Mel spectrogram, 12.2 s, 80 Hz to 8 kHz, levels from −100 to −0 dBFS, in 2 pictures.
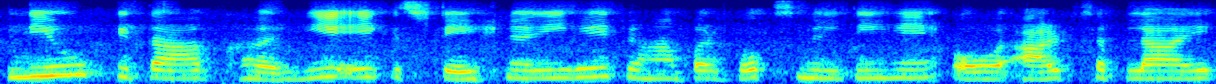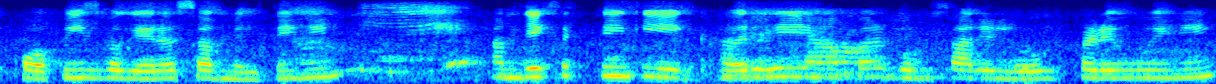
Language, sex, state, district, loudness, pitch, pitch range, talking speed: Kumaoni, female, Uttarakhand, Uttarkashi, -41 LUFS, 240 Hz, 230-260 Hz, 175 wpm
